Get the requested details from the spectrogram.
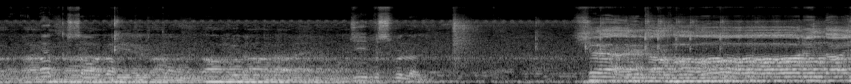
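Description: An elderly man sings through a microphone, close by, with a pause midway.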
